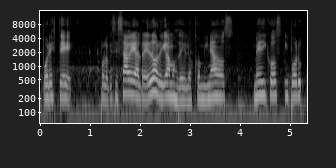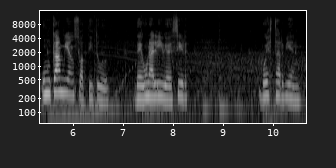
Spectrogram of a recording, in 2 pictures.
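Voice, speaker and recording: An Argentine woman speaks as a guest discussing a book, with music playing behind her. Her talk is unscripted and reflective, and she slips into quoted thoughts in a medium-pitched voice. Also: normal speed, fairly bright tone.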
